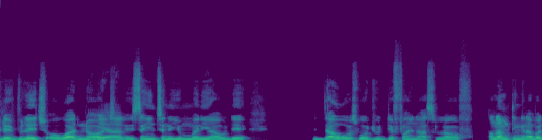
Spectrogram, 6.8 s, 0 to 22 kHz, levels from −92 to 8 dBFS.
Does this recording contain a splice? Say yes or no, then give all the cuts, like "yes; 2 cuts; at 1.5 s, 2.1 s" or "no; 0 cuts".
yes; 1 cut; at 5.9 s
